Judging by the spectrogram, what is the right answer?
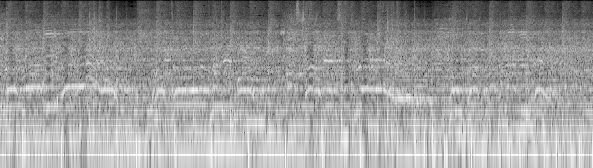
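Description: Speed metal recording playing: a metal band's distorted guitars, bass and drums in a continuous fast song.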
